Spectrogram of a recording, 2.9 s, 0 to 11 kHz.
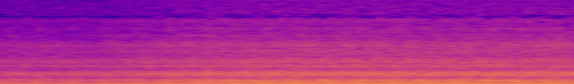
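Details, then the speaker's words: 2006 Ford 6.0L Powerstroke, 139,000 miles, after fixing crank no start: steady even diesel idle, smooth low rumble, no misses or knocks; may run rough briefly while oil bleeds out. "so there we go we got this thing running it's looking good"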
